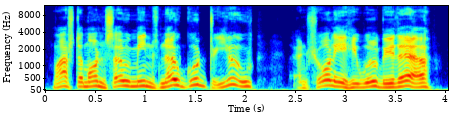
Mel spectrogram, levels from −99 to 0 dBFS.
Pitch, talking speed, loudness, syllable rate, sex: 170 Hz, 195 wpm, -18 LUFS, 5.6 syllables/s, male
